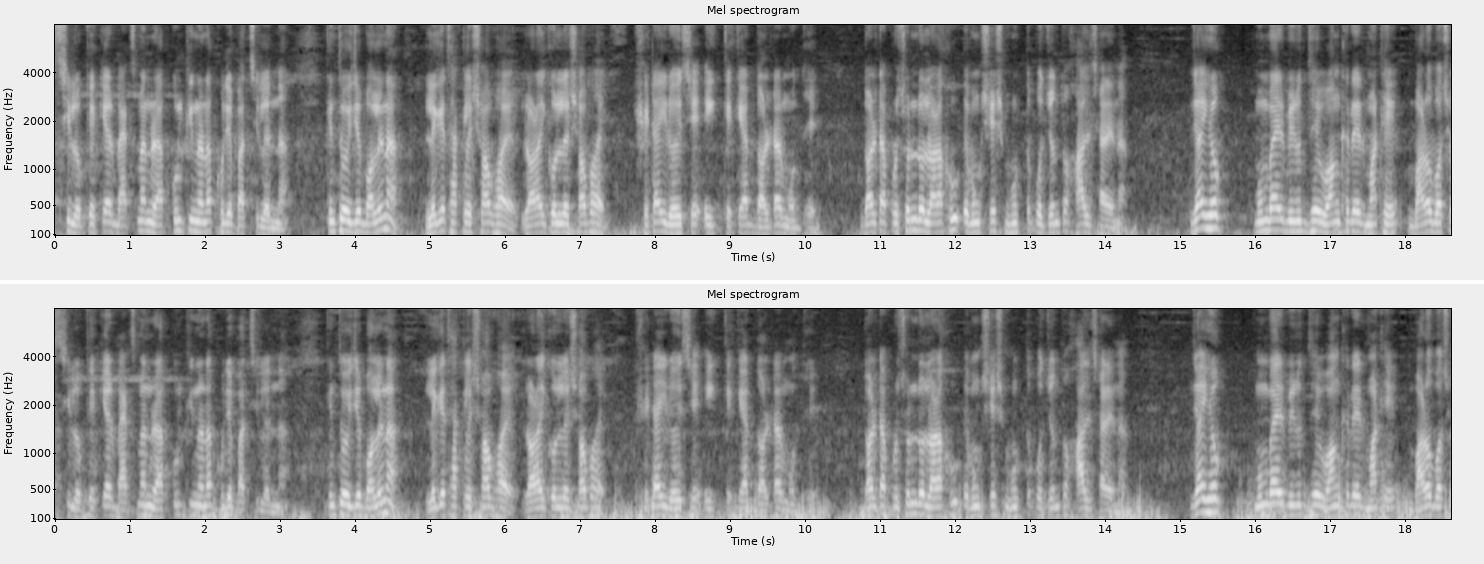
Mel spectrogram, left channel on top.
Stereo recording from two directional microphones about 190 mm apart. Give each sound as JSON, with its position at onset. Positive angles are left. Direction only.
{"t": 0.1, "sound": "speech", "side_deg": 25}
{"t": 7.8, "sound": "speech", "side_deg": 30}
{"t": 8.4, "sound": "speech", "side_deg": 20}
{"t": 10.8, "sound": "speech", "side_deg": 20}
{"t": 15.1, "sound": "speech", "side_deg": 20}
